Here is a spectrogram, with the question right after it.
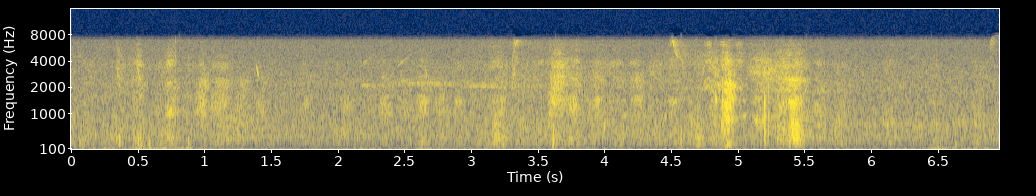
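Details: Komondor dogs giving short whimpers and yips, with a louder cluster of cries near the end over low background hiss.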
